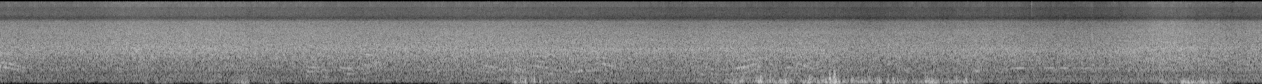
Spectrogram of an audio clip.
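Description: Heavy rain pours down as a loud, dense, steady hiss that fills the whole clip, with occasional low thumps and rumbles beneath the downpour.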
